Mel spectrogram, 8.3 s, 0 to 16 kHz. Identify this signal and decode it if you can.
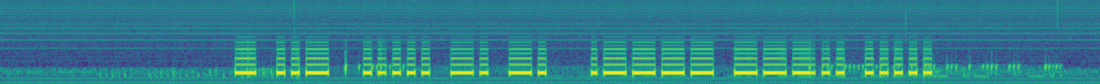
Morse code, heard as a keyed tone, about 22 wpm, 380 Hz. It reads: TU 5NN 185
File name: CW / kt5j wpx cw-op-k5pi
